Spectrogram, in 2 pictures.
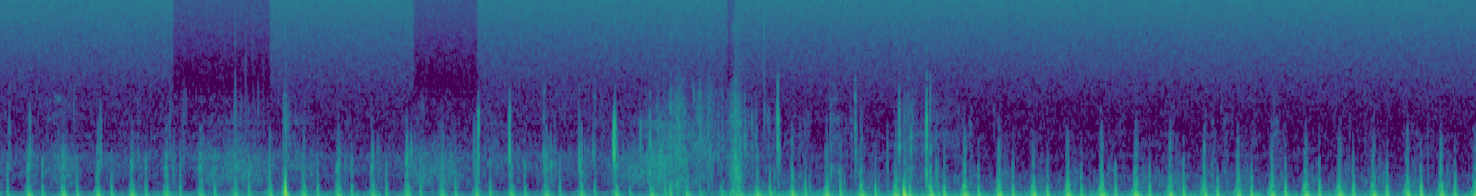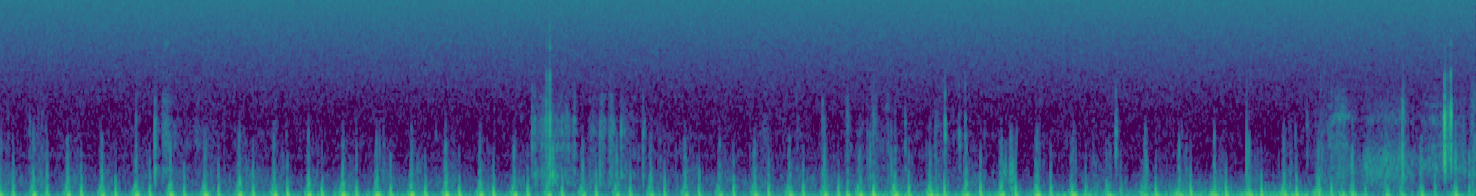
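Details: Heart sounds with arrhythmia brought on by chest compression: fast, low heart thumps with uneven spacing, irregular rhythm.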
